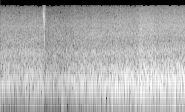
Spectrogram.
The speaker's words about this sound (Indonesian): coba dengarkan ombak yang semakin kadang deras kadang kecil kadang pasang kadang surut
